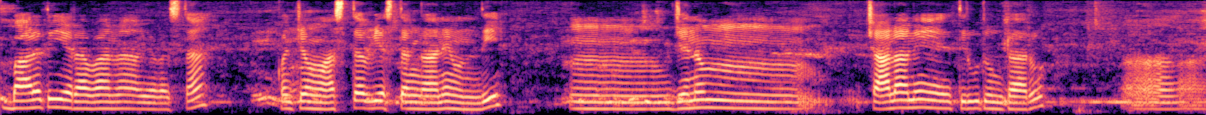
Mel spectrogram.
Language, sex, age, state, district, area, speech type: Telugu, female, 30-45, Telangana, Peddapalli, rural, spontaneous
